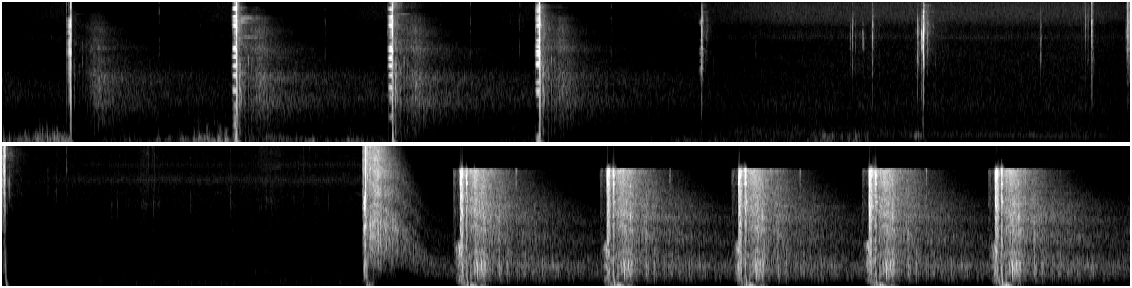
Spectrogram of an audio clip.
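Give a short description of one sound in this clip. A small pistol fires sharp shots outdoors, each crack echoing away.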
